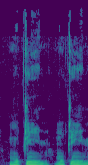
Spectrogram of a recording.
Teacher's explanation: وَيَحِلُّ عَلَيْهِ عَذَابٌ مُقِيمٌ We have another idgham of Nun Sakin al Marghunna in the phrase عَذَابٌ مُقِيمٌ And notice how the qaf has the lowest level of tafkhim because of the ya'ul mat.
